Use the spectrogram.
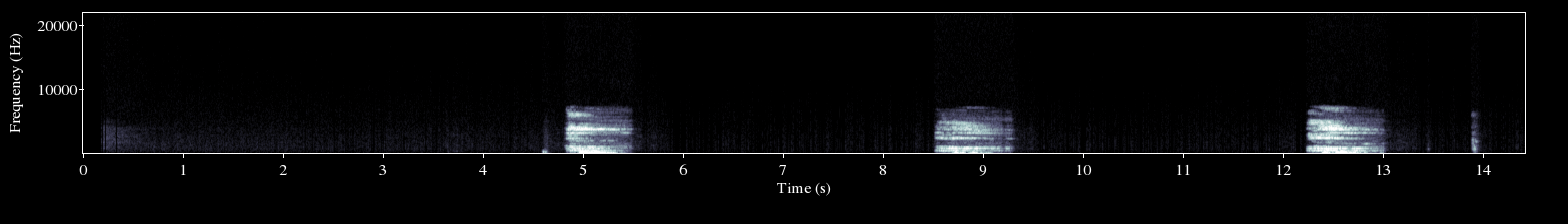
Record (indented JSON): {
  "exhalation_length": "14.4 s",
  "exhalation_amplitude": 12463,
  "exhalation_signal_mean_std_ratio": 0.19,
  "survey_phase": "beta (2021-08-13 to 2022-03-07)",
  "age": "45-64",
  "gender": "Male",
  "wearing_mask": "No",
  "symptom_none": true,
  "smoker_status": "Ex-smoker",
  "respiratory_condition_asthma": true,
  "respiratory_condition_other": true,
  "recruitment_source": "REACT",
  "submission_delay": "2 days",
  "covid_test_result": "Negative",
  "covid_test_method": "RT-qPCR",
  "influenza_a_test_result": "Negative",
  "influenza_b_test_result": "Negative"
}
